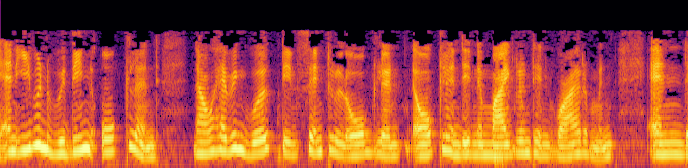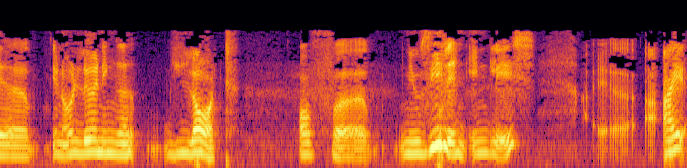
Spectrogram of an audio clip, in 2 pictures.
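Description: Husky-voiced woman hosting a radio chat. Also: mid-range voice, animated, a little slow. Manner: hesitant, with many "uh" fillers. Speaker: radio host. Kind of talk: radio talk-show conversation. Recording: dull lo-fi radio recording.

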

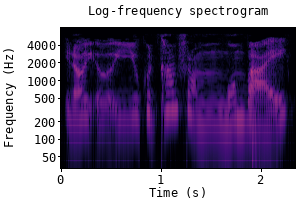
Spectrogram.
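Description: A woman hosting a radio talk show, who speaks hesitantly and often pauses on "uh". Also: mid-range voice, animated, slight background noise. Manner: hesitant, with many "uh" fillers. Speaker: radio host. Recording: dull lo-fi radio recording.

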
